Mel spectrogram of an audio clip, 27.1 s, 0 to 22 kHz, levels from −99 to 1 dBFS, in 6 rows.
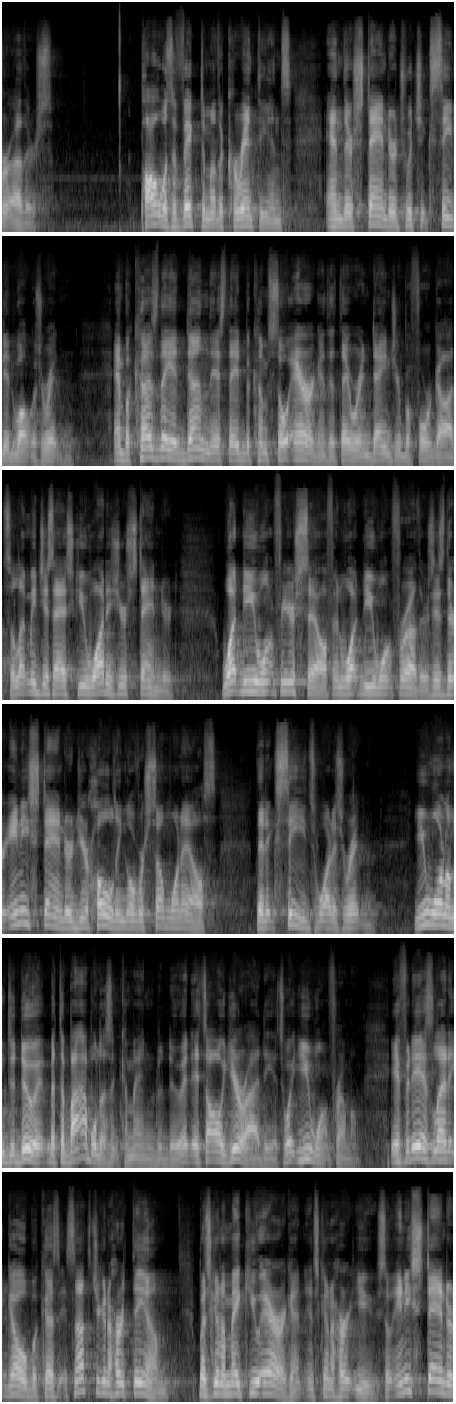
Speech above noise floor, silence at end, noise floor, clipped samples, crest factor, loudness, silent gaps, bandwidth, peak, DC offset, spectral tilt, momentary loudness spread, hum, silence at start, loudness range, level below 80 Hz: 40 dB; 0 s; -71 dBFS; under 0.1%; 22 dB; -32 LUFS; none; 16 kHz; -10 dBFS; under 0.1%; -4.5 dB/octave; 12 LU; none; 0 s; 3 LU; -72 dBFS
